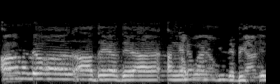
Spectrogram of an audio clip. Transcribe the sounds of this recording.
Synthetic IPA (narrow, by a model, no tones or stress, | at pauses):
aːloːaaːðeːɐðeɐŋːɐneʋaːɳeŋɡillebʱit͡ɕʲːɐ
